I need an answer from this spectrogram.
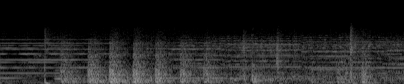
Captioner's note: men banging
